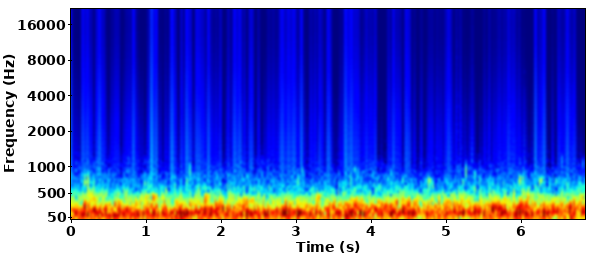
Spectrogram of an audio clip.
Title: stomach growling 5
